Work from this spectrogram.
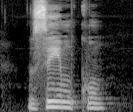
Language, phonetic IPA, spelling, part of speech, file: Ukrainian, [ˈwzɪmkʊ], взимку, adverb, Uk-взимку.ogg
- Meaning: in winter, in the winter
